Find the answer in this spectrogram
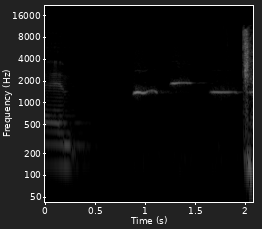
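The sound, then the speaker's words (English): A person whistling a short tune of three clear, sustained notes that step up and then back down. A brief voice comes before it and a short burst of noise closes it. “We just happened to fucking whistle that tune.”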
